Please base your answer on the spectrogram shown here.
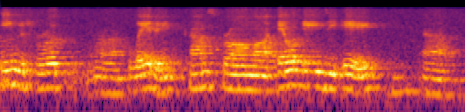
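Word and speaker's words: Лада: The modern English word lady comes from L-A-D-A, pronounced Lada in Russian language, and this is the Indo-European goddess of love.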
